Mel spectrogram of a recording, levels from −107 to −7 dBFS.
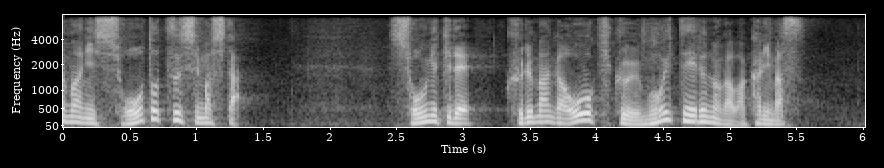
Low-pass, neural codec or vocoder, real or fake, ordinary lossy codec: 7.2 kHz; vocoder, 22.05 kHz, 80 mel bands, WaveNeXt; fake; none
